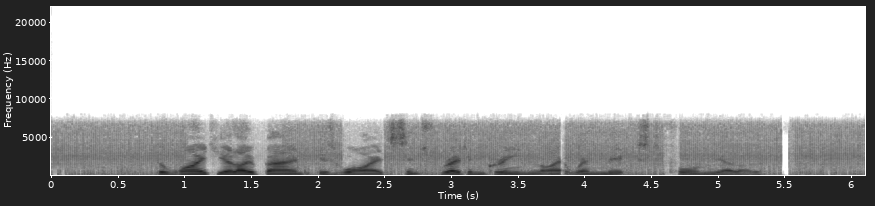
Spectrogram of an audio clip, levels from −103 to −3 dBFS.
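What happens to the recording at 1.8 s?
Computer activity noise is present at 1.8 s, as it is for the whole clip. Shifting processor or peripheral load disturbs the audio circuit's shared ground, producing a buzzy, pulsing rasp at roughly 70 pulses per second, sitting only moderately below the speech level.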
